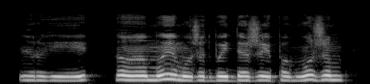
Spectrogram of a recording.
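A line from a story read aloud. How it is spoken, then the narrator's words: Smirking grunt. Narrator (Russian): хмыкнул в свою очередь Алонсо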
